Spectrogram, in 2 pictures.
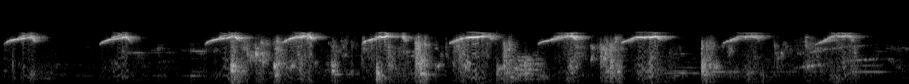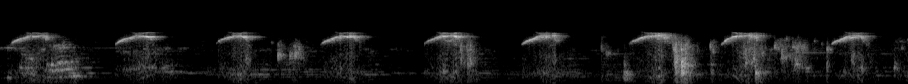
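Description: A bird chirping over and over: a short, high call that rises and then drops, repeated a little more often than once a second, with bursts of rustling noise under many of the calls.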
